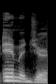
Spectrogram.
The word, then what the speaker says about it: Imgur: Or It's actually pronounced Imager, and it's according to him, but it's spelled IMGUR.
